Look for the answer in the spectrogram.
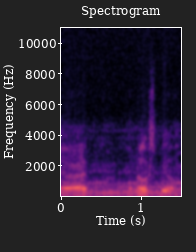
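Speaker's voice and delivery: normal talking voice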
